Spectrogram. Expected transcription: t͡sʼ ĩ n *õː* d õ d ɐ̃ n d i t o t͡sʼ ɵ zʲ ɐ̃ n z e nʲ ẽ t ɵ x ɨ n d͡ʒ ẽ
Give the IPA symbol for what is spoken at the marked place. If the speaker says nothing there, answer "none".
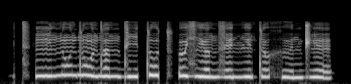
õ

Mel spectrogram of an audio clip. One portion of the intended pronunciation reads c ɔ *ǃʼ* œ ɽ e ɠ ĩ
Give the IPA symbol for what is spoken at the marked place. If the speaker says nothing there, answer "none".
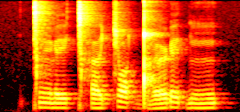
ɡ͡ǃ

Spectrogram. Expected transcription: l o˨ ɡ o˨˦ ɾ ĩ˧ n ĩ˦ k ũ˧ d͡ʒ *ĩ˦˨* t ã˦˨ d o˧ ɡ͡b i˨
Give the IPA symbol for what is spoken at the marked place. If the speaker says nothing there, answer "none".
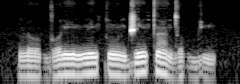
ĩ˦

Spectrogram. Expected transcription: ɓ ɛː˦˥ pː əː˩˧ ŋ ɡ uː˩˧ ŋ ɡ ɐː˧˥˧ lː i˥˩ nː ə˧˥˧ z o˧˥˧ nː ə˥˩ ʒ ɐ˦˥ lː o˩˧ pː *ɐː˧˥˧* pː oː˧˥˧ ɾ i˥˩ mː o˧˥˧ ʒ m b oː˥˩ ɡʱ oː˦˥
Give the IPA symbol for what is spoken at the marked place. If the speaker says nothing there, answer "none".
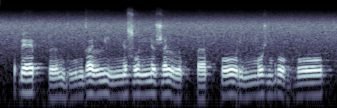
ɐː˩˧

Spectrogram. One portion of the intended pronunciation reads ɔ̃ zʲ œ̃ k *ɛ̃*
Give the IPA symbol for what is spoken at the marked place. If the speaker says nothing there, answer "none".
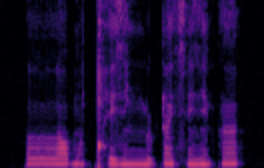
ə̃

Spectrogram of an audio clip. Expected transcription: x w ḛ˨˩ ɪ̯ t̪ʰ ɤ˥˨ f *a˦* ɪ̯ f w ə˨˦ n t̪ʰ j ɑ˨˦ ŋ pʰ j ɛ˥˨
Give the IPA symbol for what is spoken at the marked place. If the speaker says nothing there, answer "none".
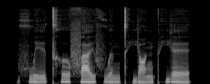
a˦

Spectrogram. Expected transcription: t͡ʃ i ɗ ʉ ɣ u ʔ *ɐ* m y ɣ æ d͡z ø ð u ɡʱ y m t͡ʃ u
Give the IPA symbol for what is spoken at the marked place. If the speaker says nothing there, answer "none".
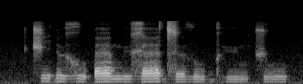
æ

